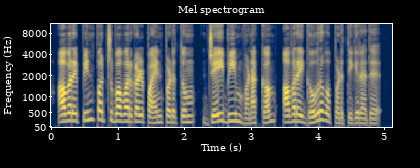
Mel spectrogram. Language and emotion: Tamil, neutral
